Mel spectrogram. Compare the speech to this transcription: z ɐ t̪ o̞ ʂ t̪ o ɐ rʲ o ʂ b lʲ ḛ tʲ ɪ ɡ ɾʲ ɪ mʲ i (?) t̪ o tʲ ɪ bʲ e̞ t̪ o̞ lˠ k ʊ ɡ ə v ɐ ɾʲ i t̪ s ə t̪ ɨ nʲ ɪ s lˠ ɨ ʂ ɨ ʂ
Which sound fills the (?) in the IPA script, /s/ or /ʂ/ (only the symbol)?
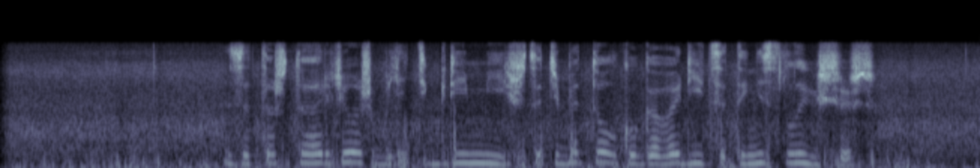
ʂ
